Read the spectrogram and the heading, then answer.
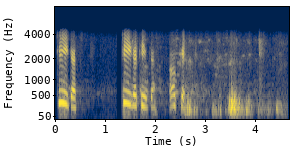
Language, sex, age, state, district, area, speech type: Dogri, female, 18-30, Jammu and Kashmir, Samba, rural, conversation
